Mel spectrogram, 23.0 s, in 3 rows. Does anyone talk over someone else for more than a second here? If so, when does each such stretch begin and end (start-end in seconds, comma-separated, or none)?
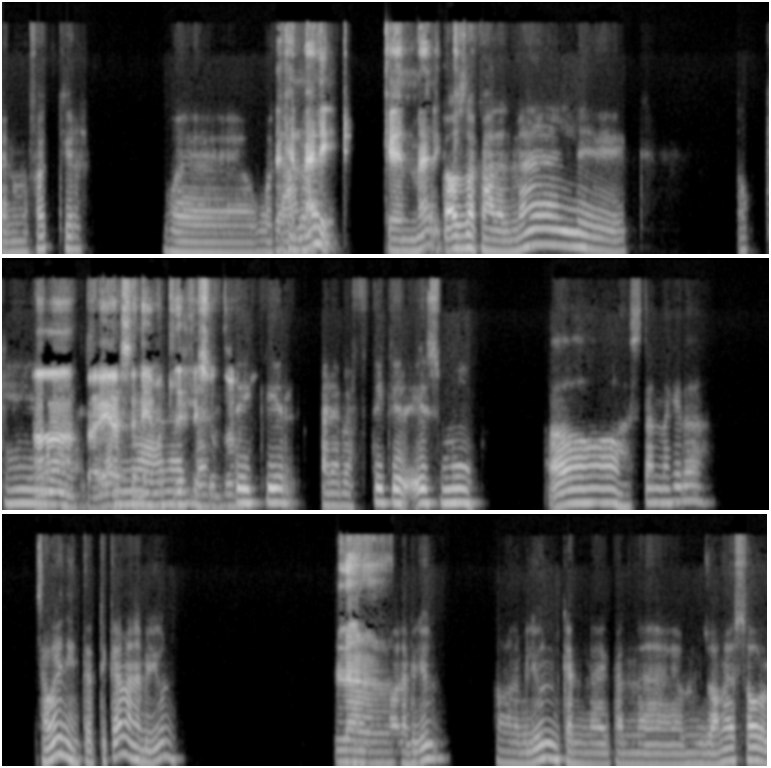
8.5-10.2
